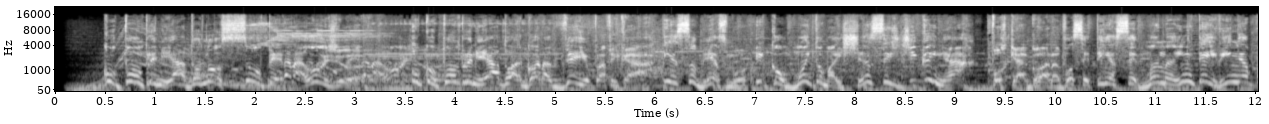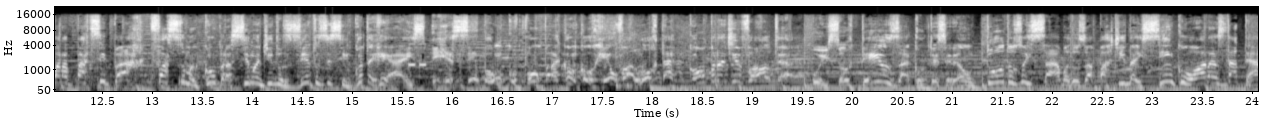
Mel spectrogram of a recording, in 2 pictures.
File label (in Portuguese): comercial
